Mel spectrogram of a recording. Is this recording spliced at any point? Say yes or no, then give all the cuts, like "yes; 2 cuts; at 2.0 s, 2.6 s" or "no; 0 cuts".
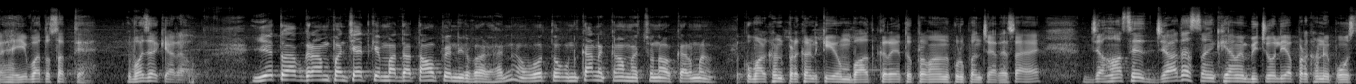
yes; 1 cut; at 7.4 s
